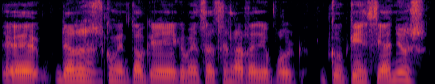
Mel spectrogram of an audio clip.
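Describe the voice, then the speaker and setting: Measured man, fairly high voice. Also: steady tone, vocal fry, dark tone, no room sound. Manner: measured, reads lists of places evenly. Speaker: host of an amateur radio program. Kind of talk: scripted explainer then interview.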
